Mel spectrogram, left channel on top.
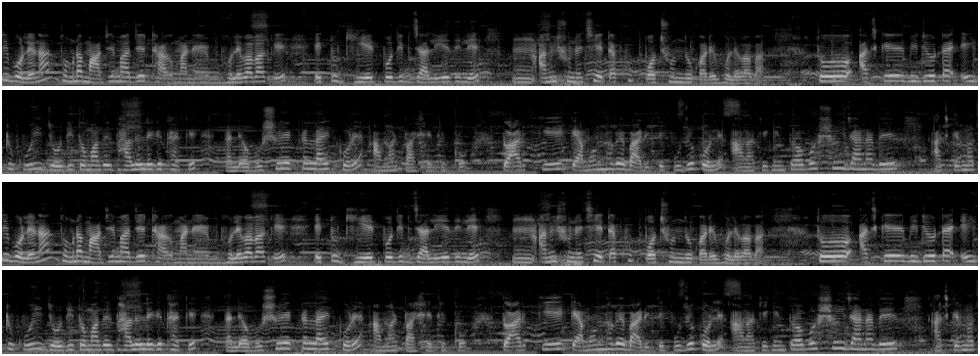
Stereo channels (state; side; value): normal; both; correlation 0.93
